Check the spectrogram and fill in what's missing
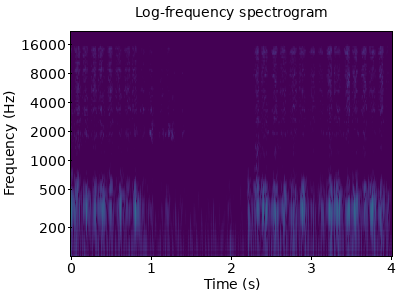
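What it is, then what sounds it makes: Colored pencil shading on paper. A green wooden colored pencil shades the grass on a paper coloring book page lying on a table while the other hand holds the page steady. Quick, repeated scratchy rubbing strokes with a bright papery rasp come about three per second, fade to a soft near-pause midway, then resume louder and steady.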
